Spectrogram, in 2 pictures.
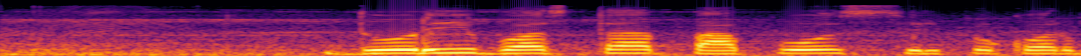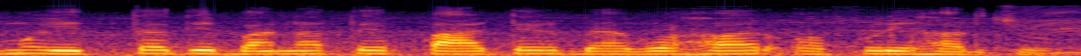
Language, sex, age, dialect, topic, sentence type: Bengali, male, 18-24, Standard Colloquial, agriculture, statement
